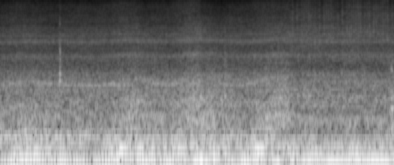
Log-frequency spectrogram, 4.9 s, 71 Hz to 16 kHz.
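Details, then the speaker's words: Newly acquired Porsche 930 on first start after fuel pump priming: low steady rumble that never rises, engine runs but has absolutely no throttle response. "I mean it's good absolutely no throttle response"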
